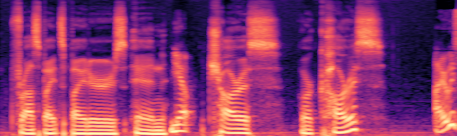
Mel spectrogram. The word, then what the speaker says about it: Chaurus: Kaurus? Okay, so it's not a c h, it's a c sound. No, I refuse. Kaurus, because it looks like Chaurus, right?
